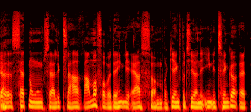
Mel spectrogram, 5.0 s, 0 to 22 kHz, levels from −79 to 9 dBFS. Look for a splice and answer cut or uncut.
uncut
